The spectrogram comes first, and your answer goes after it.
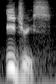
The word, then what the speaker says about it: Idris: I call myself Idris.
